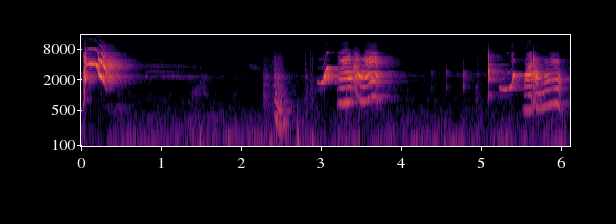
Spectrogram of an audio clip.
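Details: Pet parrot talking, repeating "Mummy": a rough, sliding call sweeping down, then two bursts of harsh, wavering, stacked syllables rising and falling, with quiet room sounds between them.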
